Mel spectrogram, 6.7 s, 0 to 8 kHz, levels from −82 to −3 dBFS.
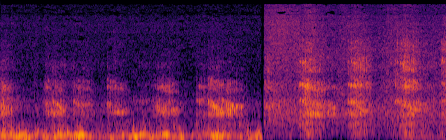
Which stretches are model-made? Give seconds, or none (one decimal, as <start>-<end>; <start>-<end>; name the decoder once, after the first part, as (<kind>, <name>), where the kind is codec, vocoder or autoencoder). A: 0.0-2.7 (vocoder, Vocos); 3.9-5.0; 5.6-6.7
